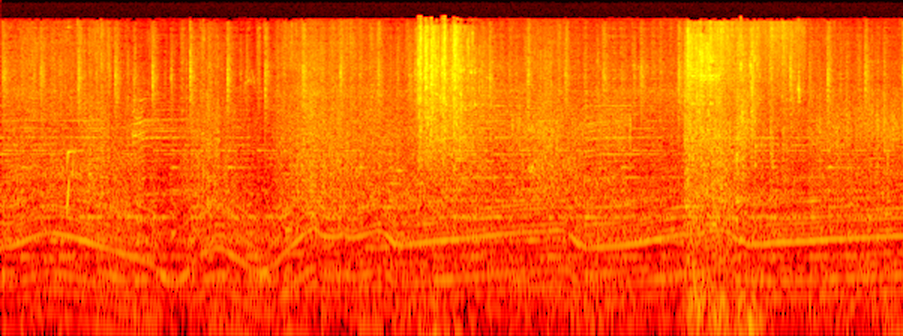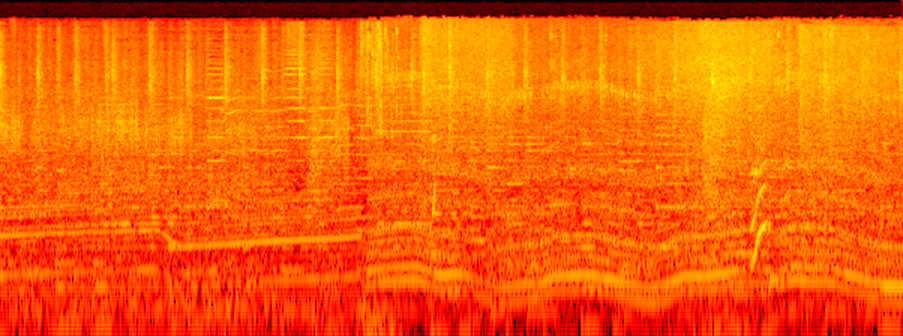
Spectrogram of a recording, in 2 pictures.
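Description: Motorized whine of a Mars rover vehicle driving in a video game, a continuous hum whose pitch wavers up and down over a low rumble.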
